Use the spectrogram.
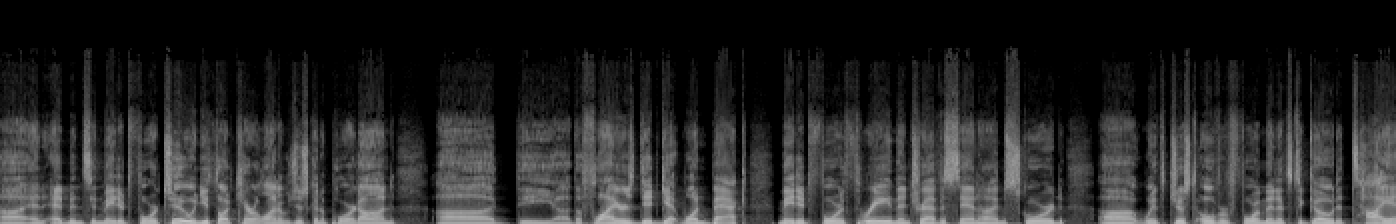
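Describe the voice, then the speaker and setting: Man with an ordinary speaking voice, fairly high pitch, ordinary pitch variation and moderate pace, on a very clean recording with a silent background. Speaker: podcast host. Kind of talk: post-game hockey podcast, casual analysis.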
